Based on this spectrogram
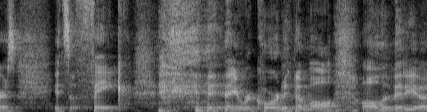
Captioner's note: laughter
